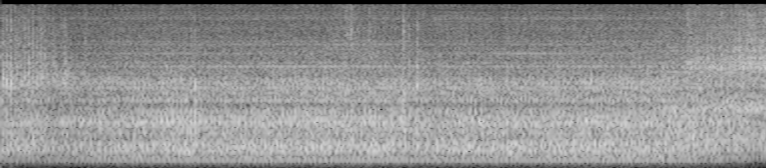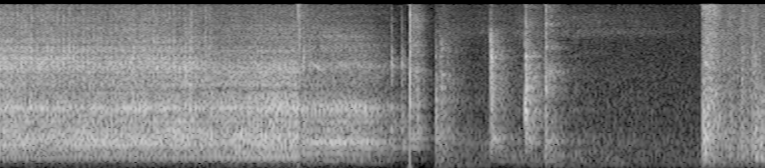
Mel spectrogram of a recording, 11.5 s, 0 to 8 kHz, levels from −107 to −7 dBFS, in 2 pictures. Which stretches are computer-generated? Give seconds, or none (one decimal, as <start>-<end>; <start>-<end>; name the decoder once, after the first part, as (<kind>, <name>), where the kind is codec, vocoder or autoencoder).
9.1-9.6 (codec, SNAC)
